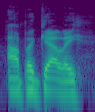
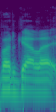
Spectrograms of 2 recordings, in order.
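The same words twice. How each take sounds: First: The name is said the commonly heard, anglicized way. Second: The name is said the traditional local way. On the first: "you might have heard more than anything" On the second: "is the correct way to pronounce it"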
